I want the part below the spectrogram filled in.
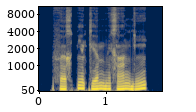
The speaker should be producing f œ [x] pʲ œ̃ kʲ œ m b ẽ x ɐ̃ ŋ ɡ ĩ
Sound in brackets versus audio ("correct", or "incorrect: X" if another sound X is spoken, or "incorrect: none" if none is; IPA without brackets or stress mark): correct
